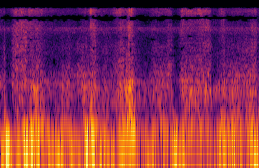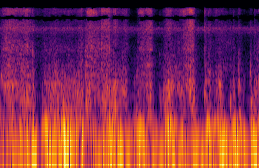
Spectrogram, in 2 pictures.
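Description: Long white acrylic nails rapidly scratch and tap along the side and top edge of a large, padded black leather (likely faux leather) car seat backrest. The result is a quiet, continuous rubbing scrape, mostly low and muffled, with brief brighter flicks from the nail taps.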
